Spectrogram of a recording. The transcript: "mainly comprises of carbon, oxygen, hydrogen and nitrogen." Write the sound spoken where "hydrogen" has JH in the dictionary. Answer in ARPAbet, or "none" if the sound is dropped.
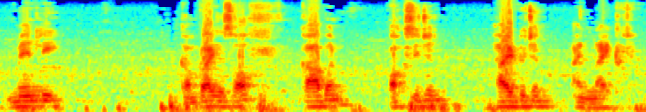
JH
